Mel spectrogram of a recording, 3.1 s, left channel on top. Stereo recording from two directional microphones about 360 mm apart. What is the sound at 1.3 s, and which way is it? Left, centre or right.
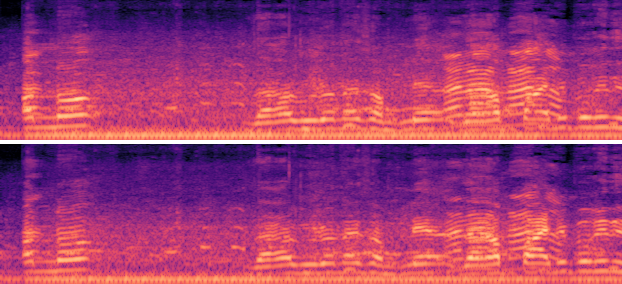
Speech, centre.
